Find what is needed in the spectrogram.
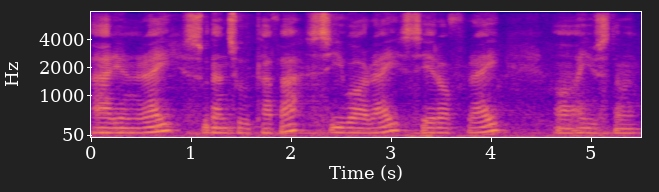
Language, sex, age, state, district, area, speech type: Nepali, male, 18-30, West Bengal, Darjeeling, rural, spontaneous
